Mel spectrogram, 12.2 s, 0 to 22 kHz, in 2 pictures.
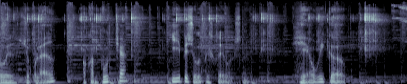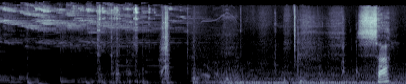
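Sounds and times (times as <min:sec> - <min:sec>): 
mechanical clicks and ratcheting in a car: 0:00.0 - 0:06.0
speech: 0:00.2 - 0:03.9, 0:04.5 - 0:05.4, 0:11.8 - 0:12.0
car engine rumble: 0:08.9 - 0:12.1.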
